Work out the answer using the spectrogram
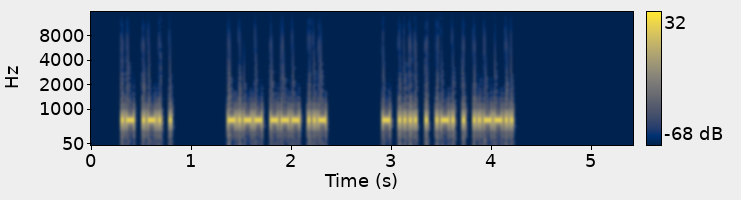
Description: Morse code, heard as a keyed tone, about 41 wpm, 700 Hz. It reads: ARE YOU THERE?
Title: 3x Word-Spacing - Sentences from Top 100 Words - 45wpm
